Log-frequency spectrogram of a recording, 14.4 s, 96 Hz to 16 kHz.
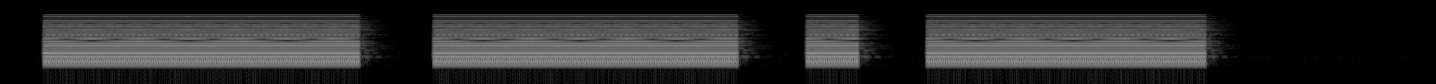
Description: Train horn signal, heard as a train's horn. 2 long, 1 short, 1 long. On North American railways: approaching a public crossing.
